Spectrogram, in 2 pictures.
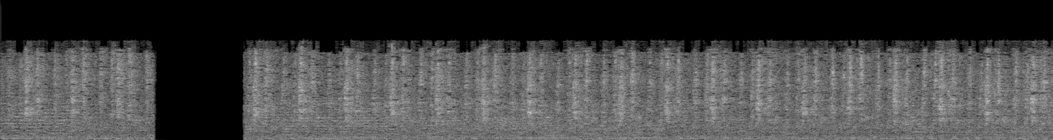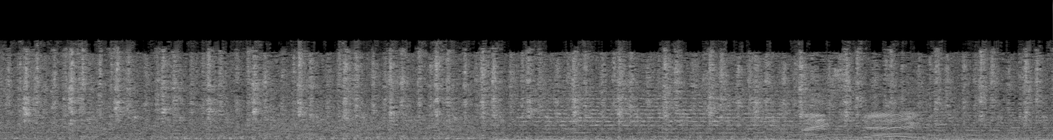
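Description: Fan boat engine idling at Crystal River, a steady droning rumble with constant vibration that swells deeper and louder near the end, heard close and continuous with no break apart from a brief dropout early on.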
